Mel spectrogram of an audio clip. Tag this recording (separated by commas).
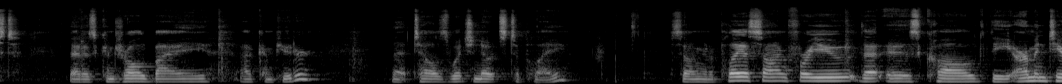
Speech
